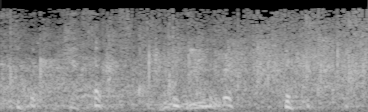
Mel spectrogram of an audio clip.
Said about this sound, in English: Not well, I think that must be the first time anybody's got a clap for being born.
